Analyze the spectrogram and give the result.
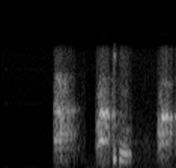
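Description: A dog barks three times in short, evenly spaced bursts, the middle bark doubled, clear with silence in between and no talking; the barking comes from the dogs Charlie and Daisy.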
